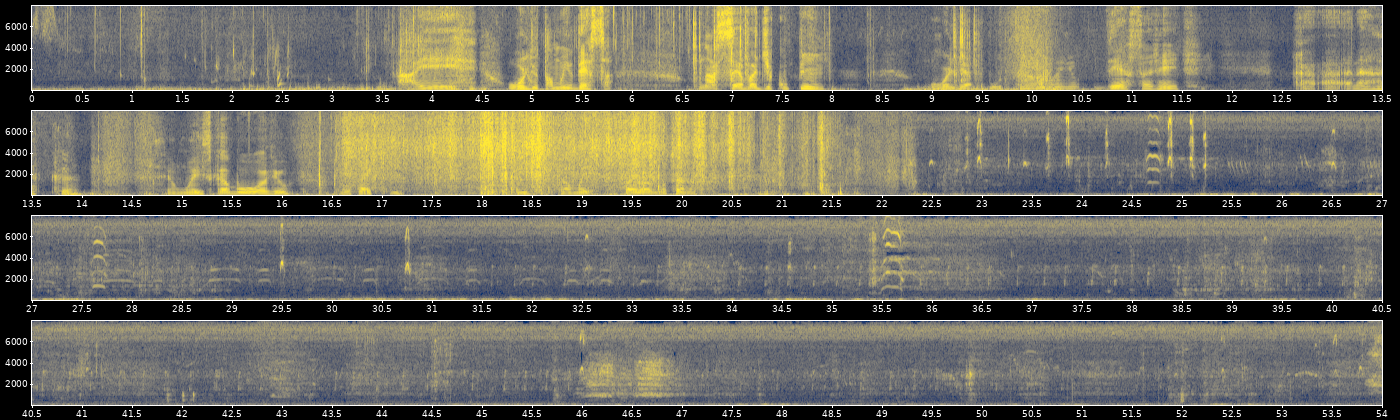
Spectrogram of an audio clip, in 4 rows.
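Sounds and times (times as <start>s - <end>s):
wild birds calling: 30.3s - 54.0s.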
